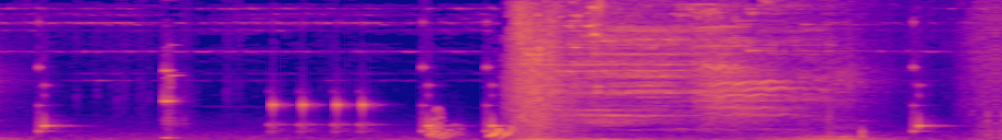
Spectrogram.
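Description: Short game menu clicks and blips sound.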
